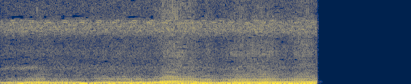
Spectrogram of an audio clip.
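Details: Bumblebee (Bombus pennsylvanicus) recorded in Sri Lanka, a loud steady droning buzz with a strong low hum and rich harmonics, rising slightly in pitch midway, cut off abruptly after a second and a half.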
